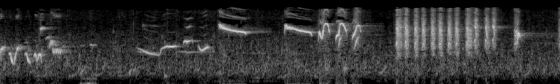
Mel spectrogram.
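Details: White-rumped shama, training audio for caged birds that have stopped singing: varied, loud song mixing quick warbles, long sliding whistles and sharp high notes, ending in a fast rhythmic series of chipping notes.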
